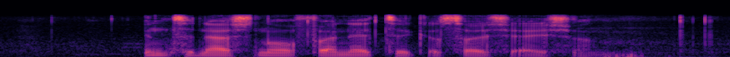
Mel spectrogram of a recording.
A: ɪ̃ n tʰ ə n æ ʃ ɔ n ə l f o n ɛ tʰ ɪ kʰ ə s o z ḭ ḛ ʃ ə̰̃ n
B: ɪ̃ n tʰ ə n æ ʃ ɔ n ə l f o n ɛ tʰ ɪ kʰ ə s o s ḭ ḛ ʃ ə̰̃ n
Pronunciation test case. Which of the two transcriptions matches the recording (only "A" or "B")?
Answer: B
